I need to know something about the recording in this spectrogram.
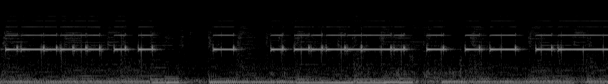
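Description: ANENG AN8203 pocket multimeter's continuity beeper, a piezo speaker, sounding a steady high tone as the test probes touch. The tone cuts out several times when the probe contact breaks, with the longest gap a little before the middle. Fairly loud.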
